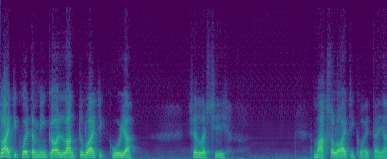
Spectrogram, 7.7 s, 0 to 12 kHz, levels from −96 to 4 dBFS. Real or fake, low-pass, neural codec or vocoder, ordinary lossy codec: fake; none; codec, 24 kHz, 0.9 kbps, DualCodec; none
